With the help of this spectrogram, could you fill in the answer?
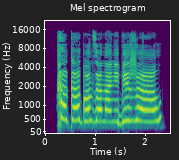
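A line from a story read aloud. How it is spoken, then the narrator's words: Young girl laughing. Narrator (Russian): рассмеялась младшая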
